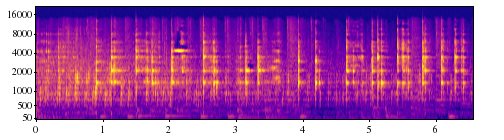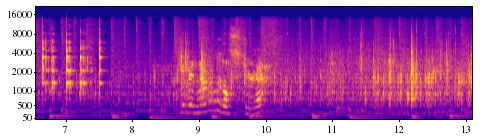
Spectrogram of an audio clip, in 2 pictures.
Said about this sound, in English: The water has come to a boil. Give it a little stir. And add my seasonings.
